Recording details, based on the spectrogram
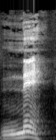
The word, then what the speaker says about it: neh: You know, a lot of people that might listen to this now, it's pronounced neh. N-E-H. Come on, neh.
